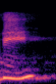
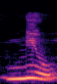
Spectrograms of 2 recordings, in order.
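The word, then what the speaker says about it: ν: That is nu. It is not v, it is nu. It's a Greek symbol pronunciated as nu.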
